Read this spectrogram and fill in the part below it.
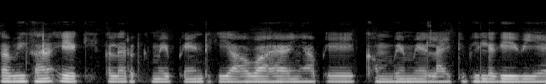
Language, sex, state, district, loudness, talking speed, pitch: Hindi, male, Chhattisgarh, Kabirdham, -20 LUFS, 210 wpm, 130 Hz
